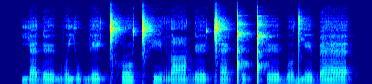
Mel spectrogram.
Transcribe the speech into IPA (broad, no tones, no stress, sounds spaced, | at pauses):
j æ ɗ ø b o j u b e ǀʰ o ǀʰ i r ɑ ɠ ø ǀ æ ǃ ɯ ǃʰ ø ɓ o d j e ɓ æ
